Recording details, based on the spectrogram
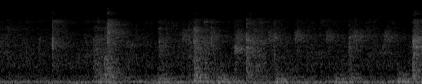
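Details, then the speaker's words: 2009 Toyota Tacoma, 318,000 miles, on a lift: dull knocks about twice a second as one front wheel is rocked, showing play; suspected upper ball joint rather than wheel bearing, not confirmed. "do you hear that knock this one has a play definitely i hope you heard it and you can be doing diagnostic with me too"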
